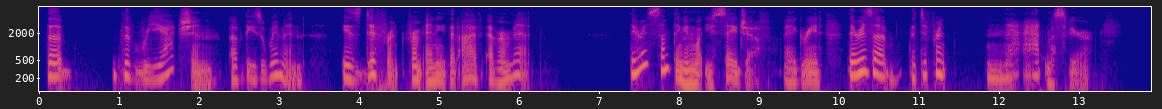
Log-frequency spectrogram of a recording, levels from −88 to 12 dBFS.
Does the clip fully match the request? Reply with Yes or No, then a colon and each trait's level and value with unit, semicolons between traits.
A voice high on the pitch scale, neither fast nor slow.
No: high, 220 Hz; slow, 125 wpm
